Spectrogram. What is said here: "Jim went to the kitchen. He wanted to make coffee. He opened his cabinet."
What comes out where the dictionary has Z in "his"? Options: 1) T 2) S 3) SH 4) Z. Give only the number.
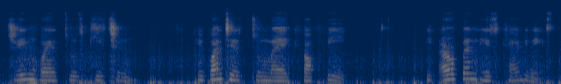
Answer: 2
